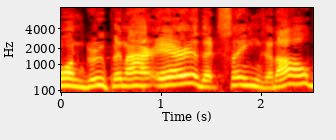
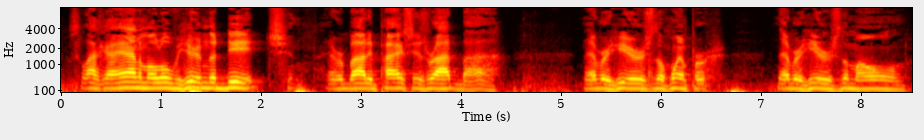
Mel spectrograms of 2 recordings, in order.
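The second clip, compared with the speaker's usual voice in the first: hushed sorrow; 6 semitones lower, 8 dB quieter than usual. Real, not acted. Drops to soft after shout.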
